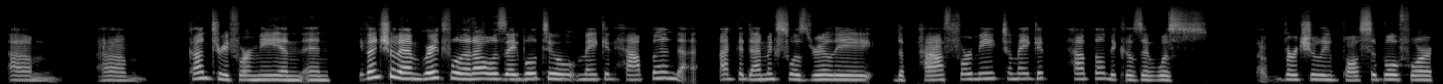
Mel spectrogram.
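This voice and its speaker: A woman from Bulgaria, a real estate investor, answering interview questions in a measured, thoughtful way with frequent restarts. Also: fairly high pitch, fairly bright tone, smooth, no echo. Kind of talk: interview conversation.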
